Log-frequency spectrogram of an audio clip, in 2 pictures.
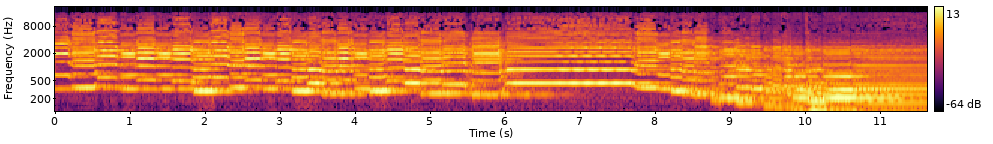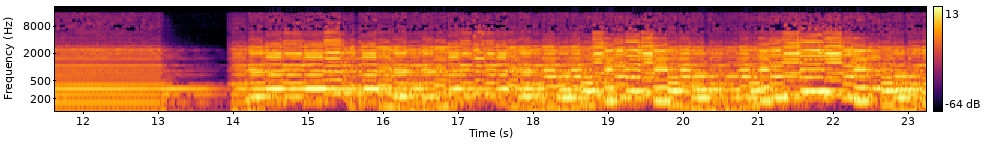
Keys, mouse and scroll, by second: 0.5-2.1 drag, 2.5 click, 2.9 click, 3.5-3.9 scroll down 2, 4.0-5.9 middle drag, 5.9 scroll up 2, 6.1 middle click, 6.9 0, 8.9 click, 10.1 click, 11.7 click, 14.3 2, 15.3 0, 16.5 click, 17.4 5, 19.6 click, 22.0 click.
